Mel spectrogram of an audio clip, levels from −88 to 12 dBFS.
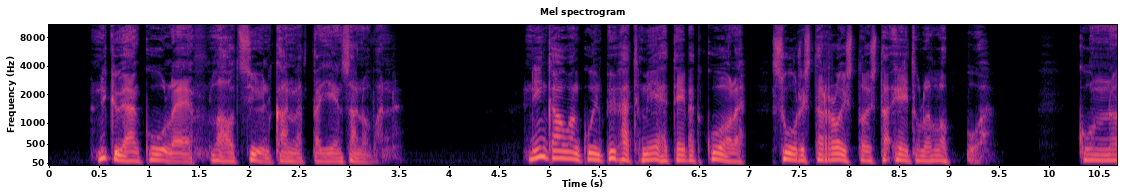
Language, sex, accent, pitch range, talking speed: Finnish, male, native, 100-135 Hz, 105 wpm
